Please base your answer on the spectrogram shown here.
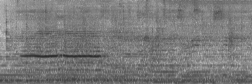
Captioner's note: moaning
